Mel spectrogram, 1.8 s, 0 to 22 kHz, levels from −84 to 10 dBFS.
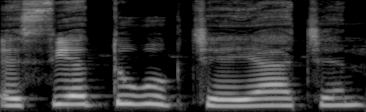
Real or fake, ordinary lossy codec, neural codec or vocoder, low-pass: real; none; none; none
